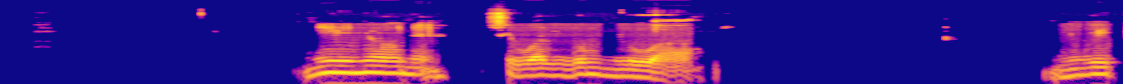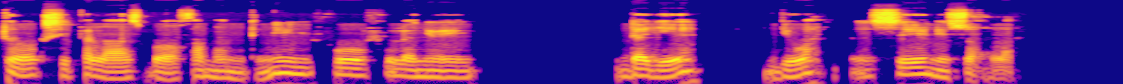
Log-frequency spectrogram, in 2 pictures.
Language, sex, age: Wolof, male, 25-35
